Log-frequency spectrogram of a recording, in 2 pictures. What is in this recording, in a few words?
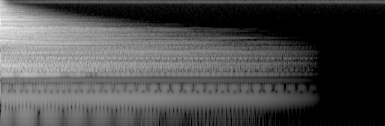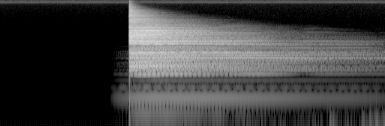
Gong Hits; Sonic Foundry (Sony Creative Software); Continental Drift Aftershocks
